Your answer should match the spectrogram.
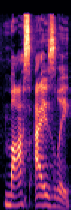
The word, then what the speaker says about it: Mos Eisley: Kylo's getting low on at that bar on Tatooine, which my brother tells me is pronounced Mos Eisley Cantina.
